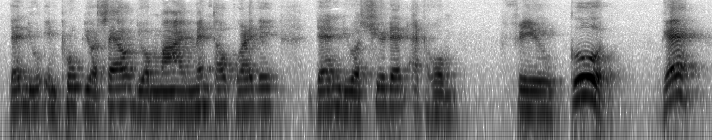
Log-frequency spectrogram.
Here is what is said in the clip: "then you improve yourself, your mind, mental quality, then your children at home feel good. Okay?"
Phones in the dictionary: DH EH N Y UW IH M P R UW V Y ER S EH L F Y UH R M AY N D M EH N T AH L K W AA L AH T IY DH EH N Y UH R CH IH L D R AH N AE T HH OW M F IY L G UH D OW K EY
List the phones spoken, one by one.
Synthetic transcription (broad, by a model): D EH N Y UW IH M P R UW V Y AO S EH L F Y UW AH M AY M EH N T AH L K W AA L AH T IY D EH N Y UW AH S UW D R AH N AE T HH OW M F IY L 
